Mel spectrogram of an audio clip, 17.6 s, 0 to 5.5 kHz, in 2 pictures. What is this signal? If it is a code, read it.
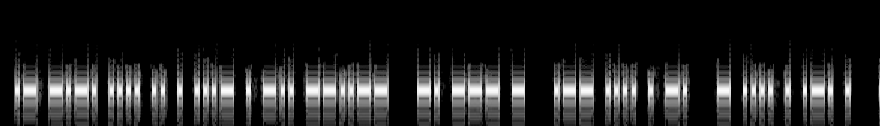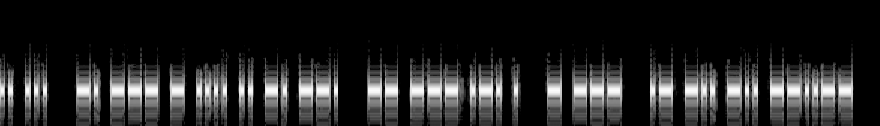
Morse code, heard as a keyed tone, about 28 wpm, 600 Hz. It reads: ACHIEVED, NOT WHEN THERE IS NOTHING MORE TO ADD,
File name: CW / Practice / EnglishQuotations0228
